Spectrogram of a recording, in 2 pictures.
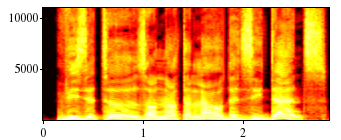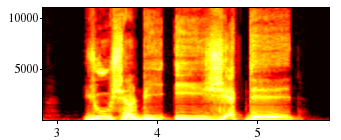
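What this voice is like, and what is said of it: Man with French accent. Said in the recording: “He had an accent. French, maybe.”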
